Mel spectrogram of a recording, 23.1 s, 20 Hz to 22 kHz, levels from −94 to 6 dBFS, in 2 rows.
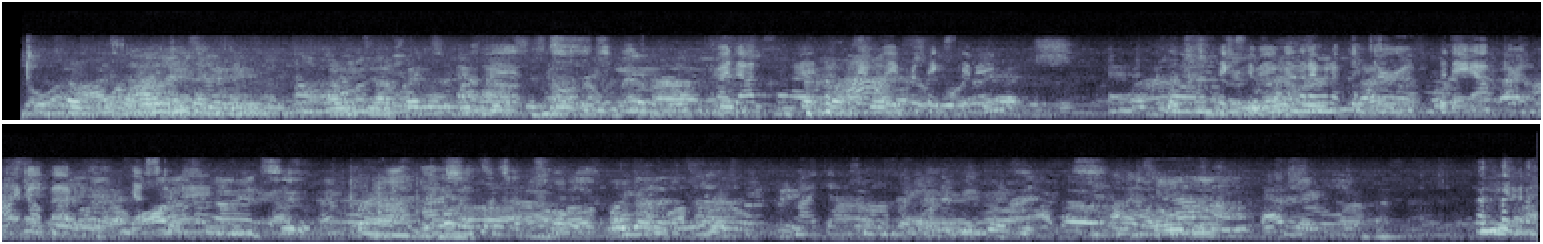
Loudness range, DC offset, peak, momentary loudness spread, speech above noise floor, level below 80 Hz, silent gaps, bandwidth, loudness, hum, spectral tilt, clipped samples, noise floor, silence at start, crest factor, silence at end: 4 LU; under 0.1%; -6 dBFS; 11 LU; 21 dB; -74 dBFS; none; 8 kHz; -24 LUFS; none; -4.5 dB/octave; under 0.1%; -44 dBFS; 0.15 s; 18 dB; 0.05 s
